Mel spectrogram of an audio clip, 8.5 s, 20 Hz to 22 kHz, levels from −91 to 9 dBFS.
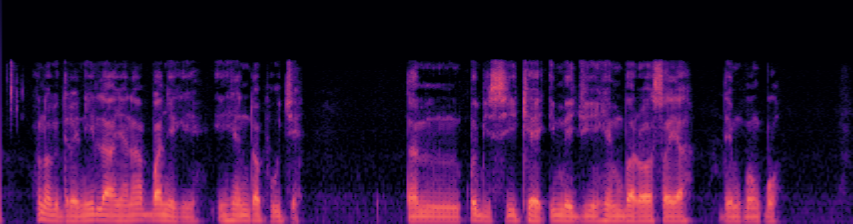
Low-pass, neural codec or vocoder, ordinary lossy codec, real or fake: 7.2 kHz; codec, 16 kHz, 8 kbps, FunCodec, trained on LibriTTS, 25 frames a second; none; fake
